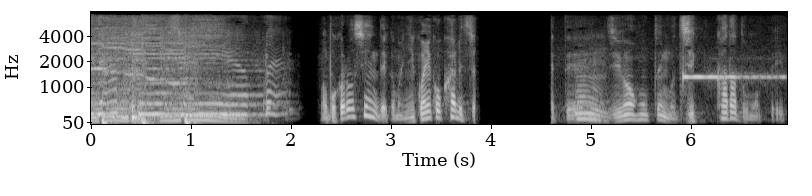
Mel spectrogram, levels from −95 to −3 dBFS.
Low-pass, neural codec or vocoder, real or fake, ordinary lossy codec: 7.2 kHz; none; real; MP3, 48 kbps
